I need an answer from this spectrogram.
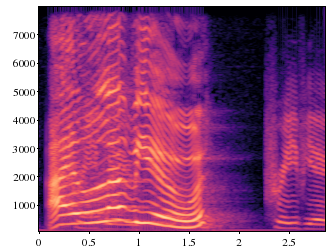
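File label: Female Love You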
